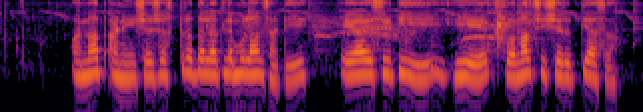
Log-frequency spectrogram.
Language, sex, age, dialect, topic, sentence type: Marathi, male, 18-24, Southern Konkan, banking, statement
